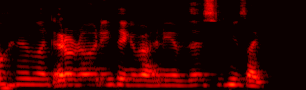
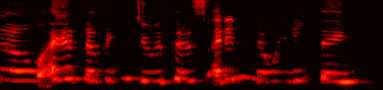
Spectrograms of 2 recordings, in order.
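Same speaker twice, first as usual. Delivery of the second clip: mock tearful, sobbing pleading tone, very high pitch; 10 semitones higher, 4 dB quieter than usual. Retelling an arrest, the speaker imitates the arrested woman crying. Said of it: "she's like crying like that the whole time".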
